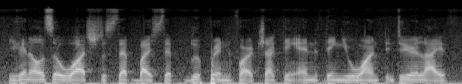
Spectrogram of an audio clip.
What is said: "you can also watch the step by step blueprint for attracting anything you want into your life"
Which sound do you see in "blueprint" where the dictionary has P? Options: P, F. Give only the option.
P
